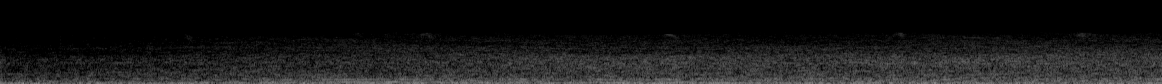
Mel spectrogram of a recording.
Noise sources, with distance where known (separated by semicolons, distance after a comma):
medium-sounding engine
